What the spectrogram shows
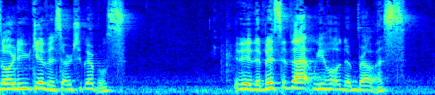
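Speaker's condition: Cerebral palsy; from birth

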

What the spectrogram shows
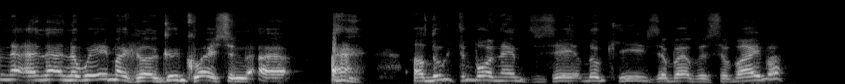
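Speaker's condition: Motor neurone disease; diagnosed at 46 after about 6 months, began with twitches and muscle wasting, no pain, no effective drug; nearly 4 years since diagnosis, needs help showering, feeding and dressing, still walks, gym, climbs stairs; still speaks, host calls speech eloquent

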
